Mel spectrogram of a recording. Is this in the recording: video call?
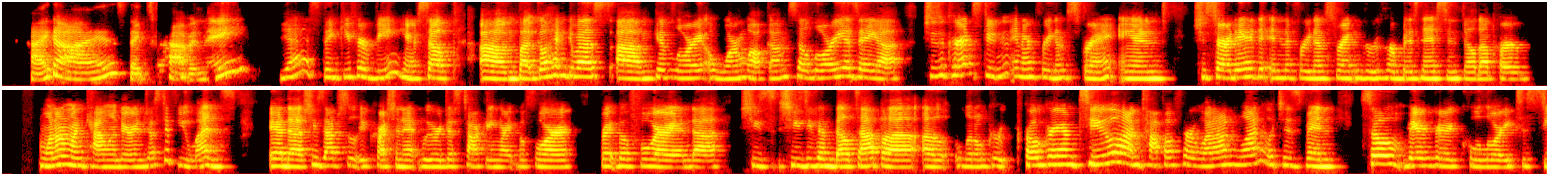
yes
